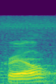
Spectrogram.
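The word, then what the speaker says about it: Krll: His name and title was his omnipotent highness krill, pronounced krill, spelled K R L L or C R L L.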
